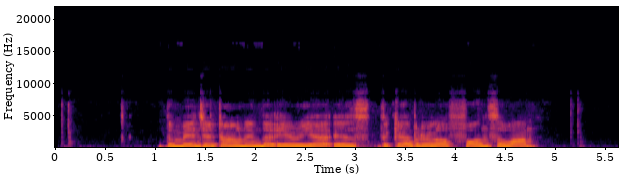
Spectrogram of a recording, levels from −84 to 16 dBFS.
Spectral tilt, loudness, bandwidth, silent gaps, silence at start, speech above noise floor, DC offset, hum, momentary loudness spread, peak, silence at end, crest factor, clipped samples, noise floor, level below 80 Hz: -6.5 dB/octave; -17 LUFS; 8 kHz; none; 0.15 s; 43 dB; under 0.1%; none; 7 LU; -4 dBFS; 0.8 s; 14 dB; under 0.1%; -59 dBFS; -46 dBFS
